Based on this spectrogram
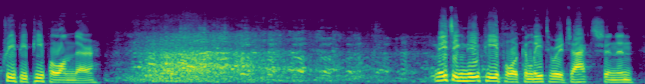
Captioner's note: laugh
